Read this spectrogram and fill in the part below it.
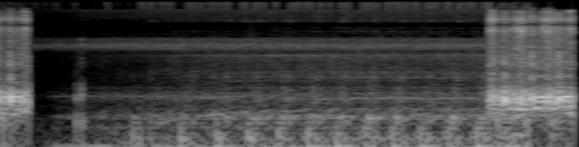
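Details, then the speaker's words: Singer sewing machine sewing a straight stitch at slow speed with slightly more foot pedal pressure; even stitching ticks at about four per second over a light motor hum; normal. "and it will sew. And that is slow."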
